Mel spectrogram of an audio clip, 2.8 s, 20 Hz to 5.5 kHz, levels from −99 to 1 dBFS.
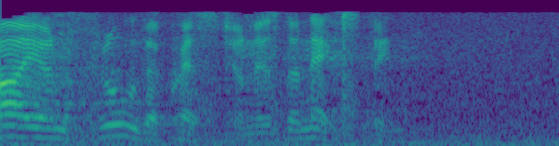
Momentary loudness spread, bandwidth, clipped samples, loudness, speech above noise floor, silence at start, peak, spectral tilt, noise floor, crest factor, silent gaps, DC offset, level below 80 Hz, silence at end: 23 LU; 4.6 kHz; under 0.1%; -38 LUFS; 16 dB; 0 s; -18 dBFS; -4.5 dB/octave; -59 dBFS; 20 dB; none; under 0.1%; -64 dBFS; 0 s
